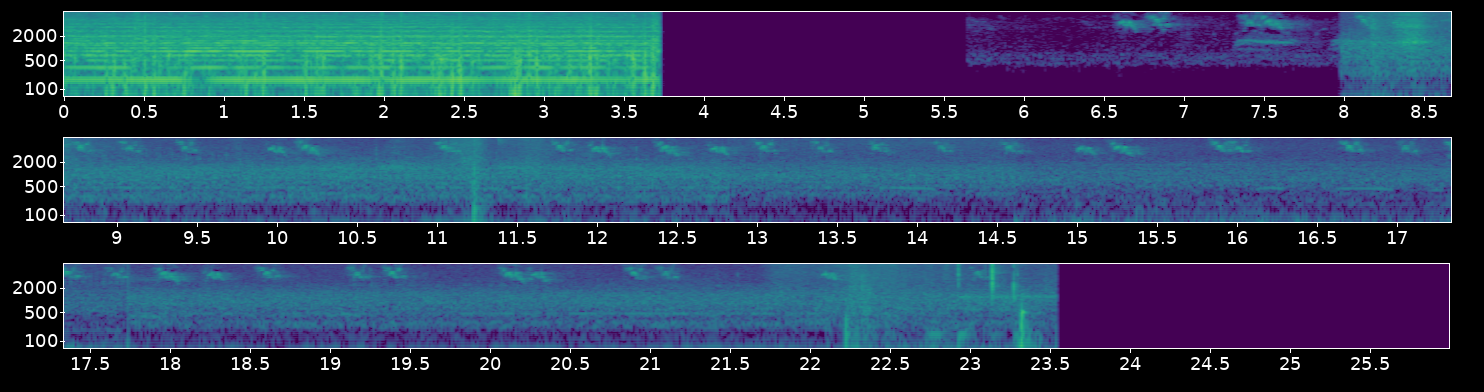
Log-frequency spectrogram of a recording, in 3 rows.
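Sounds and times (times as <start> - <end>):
small birds chirping: 6.4 - 23.3
low background rumble: 8.0 - 22.0.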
